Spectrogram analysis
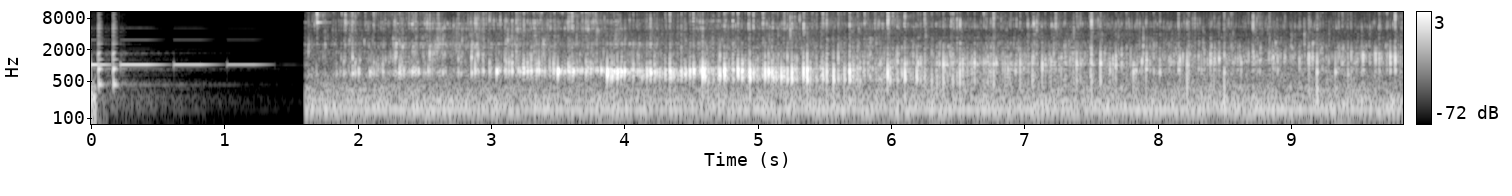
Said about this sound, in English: we've just been using the same coffee pour for probably, like, 70 episodes now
